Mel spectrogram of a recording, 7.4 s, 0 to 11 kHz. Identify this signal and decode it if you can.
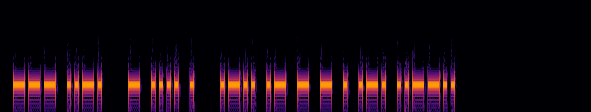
Morse code, heard as a keyed tone, about 25 wpm, 700 Hz. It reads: OF THE LATTER?
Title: Sentences from Top 1600 Words 25wpm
